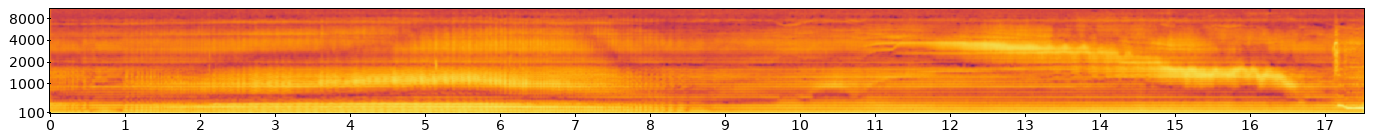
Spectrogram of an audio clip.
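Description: Didgeridoo playing a steady low drone, its upper overtones sweeping up and down as the tone is shaped.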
